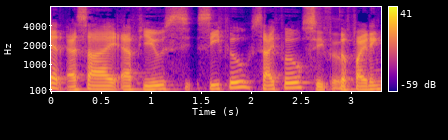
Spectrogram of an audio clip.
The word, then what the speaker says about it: Sifu: S-I-F-U?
